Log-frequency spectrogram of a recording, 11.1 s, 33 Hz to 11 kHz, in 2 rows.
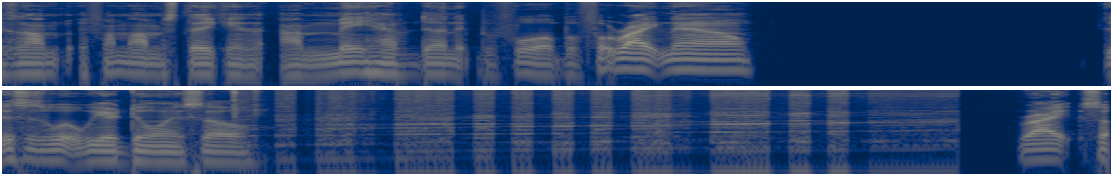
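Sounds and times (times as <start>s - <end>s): stuttering synth riser: 6.8s - 10.4s.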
